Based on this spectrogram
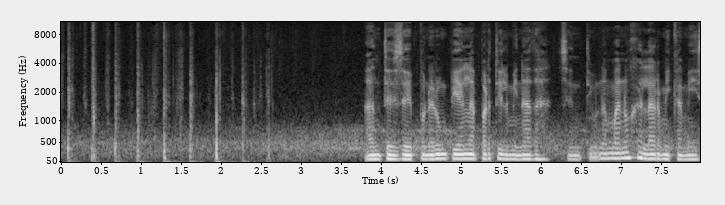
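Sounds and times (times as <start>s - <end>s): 
running footsteps of a person running toward an entrance gate: 0.0s - 2.8s
speech: 3.9s - 7.9s.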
